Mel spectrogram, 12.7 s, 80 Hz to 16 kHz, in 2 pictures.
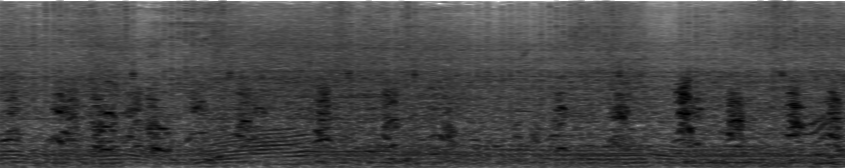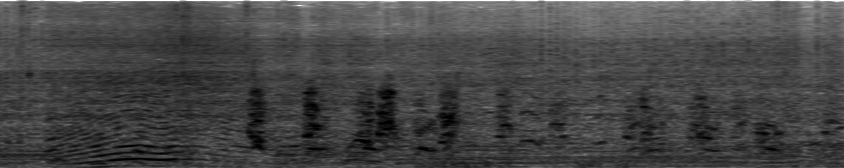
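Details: Ibizan Hounds at the Tampere International coursing, Nordic championships, 14 July 2013: sharp, repeated barks come about twice a second in short bursts, with a longer yelping whine midway, over steady crowd chatter and outdoor bustle.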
